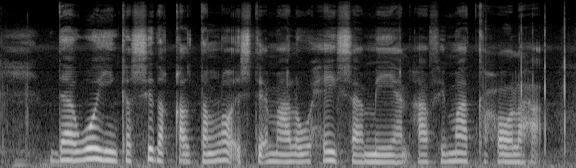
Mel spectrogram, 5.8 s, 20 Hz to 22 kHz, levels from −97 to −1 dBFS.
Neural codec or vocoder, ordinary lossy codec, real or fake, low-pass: vocoder, 44.1 kHz, 128 mel bands every 256 samples, BigVGAN v2; none; fake; none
